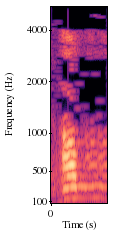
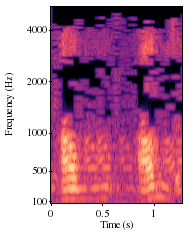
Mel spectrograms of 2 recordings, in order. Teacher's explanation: تقول أض، اعرف فين مخرج الضاد، وأنت تقول كلمة أض أض تلاقي أن حافة اللسان جاية جنب أول الأضراس العليا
